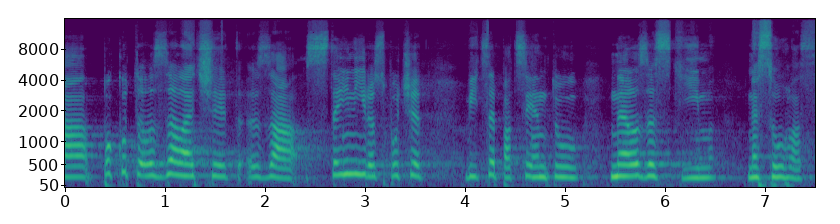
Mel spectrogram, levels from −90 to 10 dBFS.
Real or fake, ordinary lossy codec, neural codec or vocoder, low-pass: real; Opus, 32 kbps; none; 14.4 kHz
